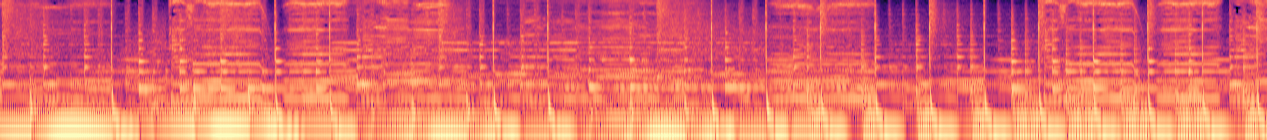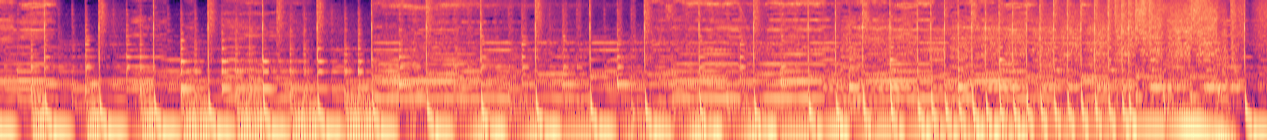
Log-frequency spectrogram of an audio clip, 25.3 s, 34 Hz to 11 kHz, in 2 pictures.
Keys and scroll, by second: 24.1 ctrl+z.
